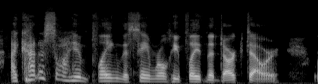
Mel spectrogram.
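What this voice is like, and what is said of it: Usual voice. Nothing is said of it.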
